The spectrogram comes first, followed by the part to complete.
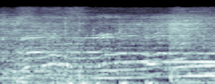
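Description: A K-pop girl group singing live with band accompaniment over a steady beat, their voices sliding up into long held notes.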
